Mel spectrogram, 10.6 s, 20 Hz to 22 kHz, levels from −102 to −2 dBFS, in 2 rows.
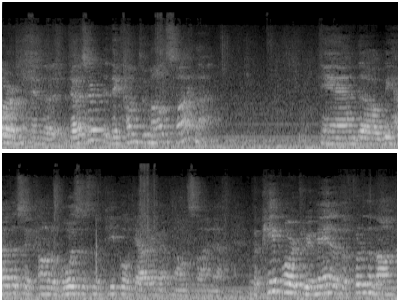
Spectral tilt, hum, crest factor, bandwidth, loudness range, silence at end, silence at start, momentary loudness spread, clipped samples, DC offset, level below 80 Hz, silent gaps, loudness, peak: -7 dB/octave; none; 18 dB; 16 kHz; 4 LU; 0 s; 0 s; 14 LU; under 0.1%; under 0.1%; -44 dBFS; none; -31 LUFS; -12 dBFS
